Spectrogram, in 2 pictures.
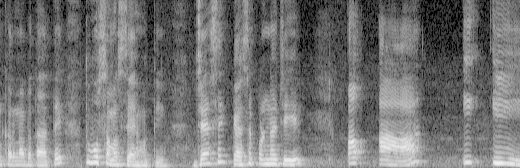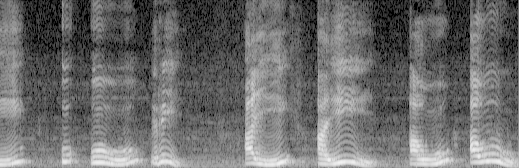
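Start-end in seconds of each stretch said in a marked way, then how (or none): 3.5-10.3 अ आ इ ई उ ऊ each vowel said clearly, long ones held; correct vowel pronunciation. Shown as a demonstration. Teacher showing students correct vowel sounds. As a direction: pronounce each vowel, short then long. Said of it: "ये है आपका pronunciation".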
